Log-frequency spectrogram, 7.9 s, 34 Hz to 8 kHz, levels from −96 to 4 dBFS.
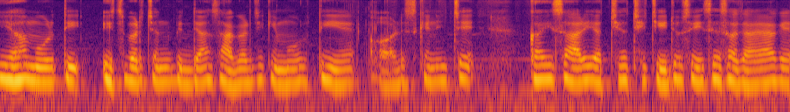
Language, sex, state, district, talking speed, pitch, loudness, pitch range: Hindi, male, Uttarakhand, Tehri Garhwal, 165 wpm, 150 Hz, -18 LUFS, 140-160 Hz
